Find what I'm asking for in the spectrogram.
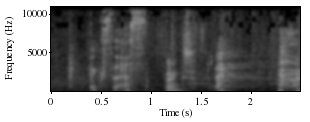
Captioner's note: both chuckle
